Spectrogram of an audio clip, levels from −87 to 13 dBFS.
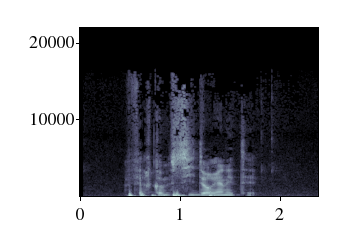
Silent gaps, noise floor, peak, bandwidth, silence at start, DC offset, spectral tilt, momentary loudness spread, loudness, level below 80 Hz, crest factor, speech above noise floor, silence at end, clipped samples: none; -56 dBFS; 0 dBFS; 16.5 kHz; 0.45 s; under 0.1%; -4.5 dB/octave; 14 LU; -18 LUFS; -26 dBFS; 18 dB; 38 dB; 0.7 s; under 0.1%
